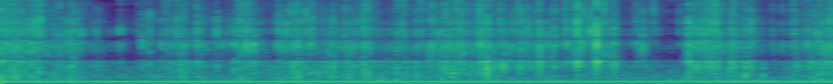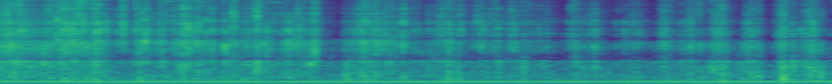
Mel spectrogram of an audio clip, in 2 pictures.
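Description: Fingertips crinkle and scratch a sealed, full orange plastic instant noodle packet. The result is a continuous, bright, dense crackle of crinkling plastic with small louder scratches throughout. A steady low hum runs underneath.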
